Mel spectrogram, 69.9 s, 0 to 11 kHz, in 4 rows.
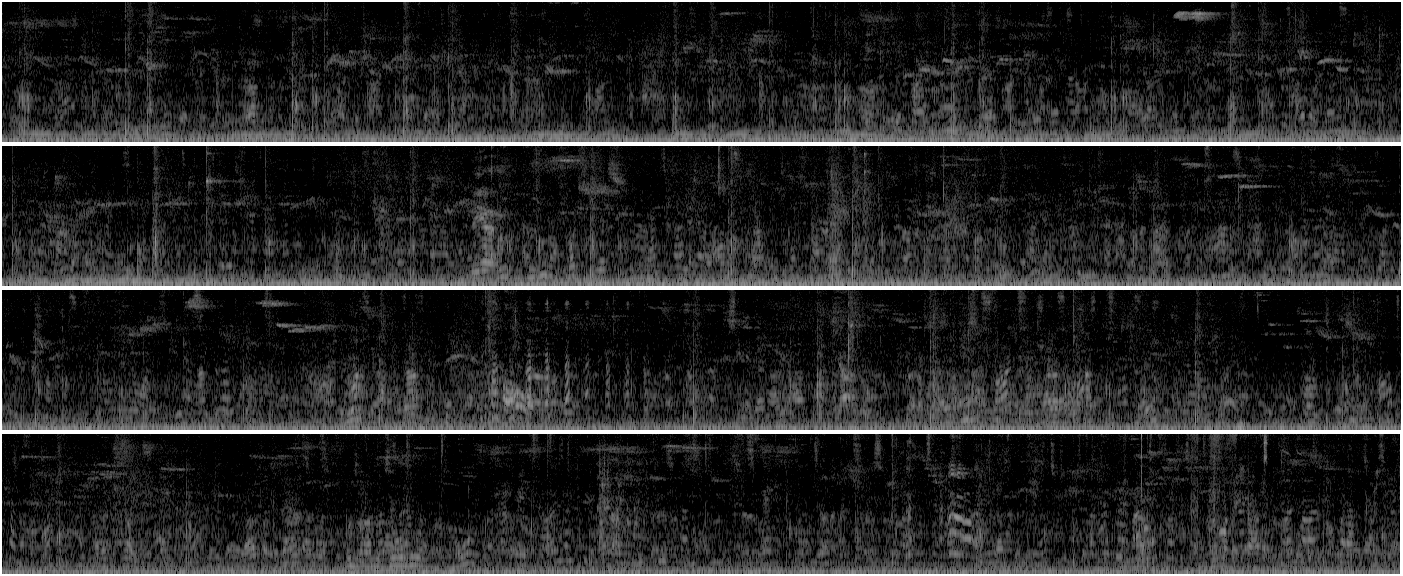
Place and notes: lawn-tennis - Köln, lawn-tennis
several courts at "Tennis Club Lese Grün-Weiß" Cologne, evening, may 29, 2008. - project: "hasenbrot - a private sound diary"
